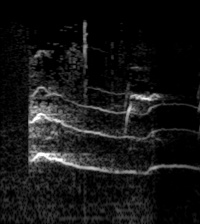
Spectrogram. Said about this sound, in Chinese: 这不仅仅是这位女士的爱犬像狼一般的嚎叫，还是她在自己的智能手机上听到的波形刺青。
